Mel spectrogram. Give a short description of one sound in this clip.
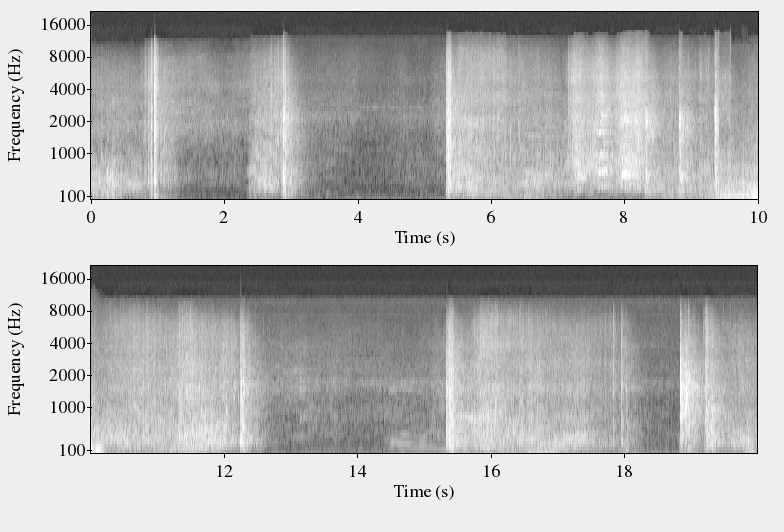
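A skateboard deck clacks sharply against concrete.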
